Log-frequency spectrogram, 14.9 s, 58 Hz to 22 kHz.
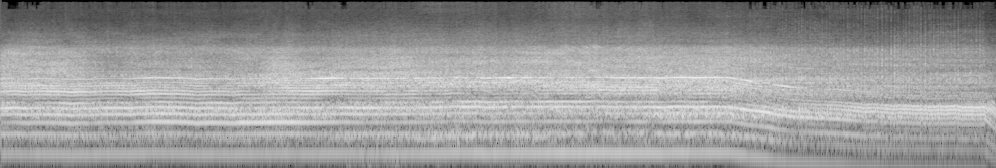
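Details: Echo PB-250LN handheld two-stroke leaf blower after fuel line repair, warmed up after the first minute: steady high-revving buzz at even pitch dropping smoothly as throttle eases; owner questions whether it blows strongly enough; normal running.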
